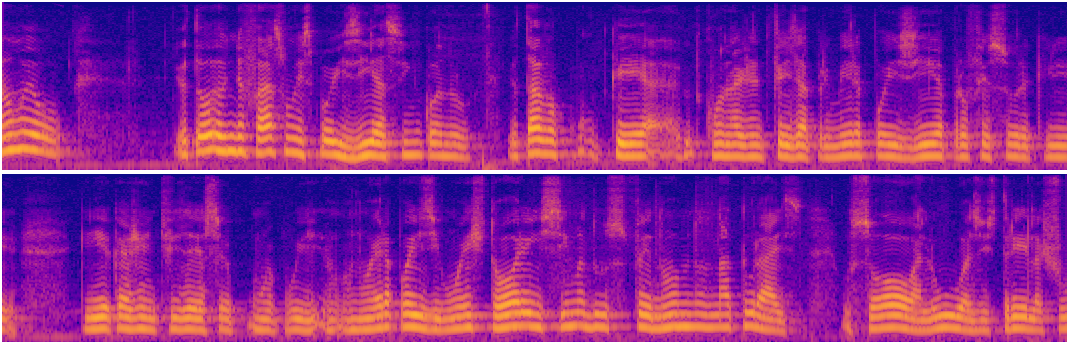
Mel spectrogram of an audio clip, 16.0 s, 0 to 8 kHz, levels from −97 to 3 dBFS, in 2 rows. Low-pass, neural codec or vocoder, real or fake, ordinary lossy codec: none; none; real; none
